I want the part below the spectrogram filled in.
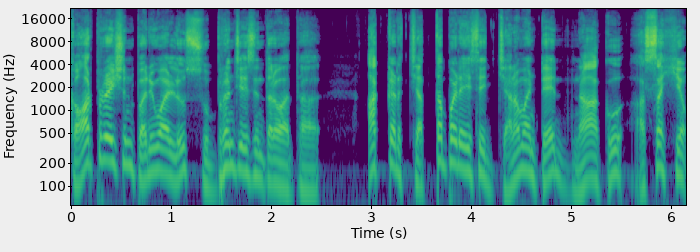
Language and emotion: Telugu, disgusted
